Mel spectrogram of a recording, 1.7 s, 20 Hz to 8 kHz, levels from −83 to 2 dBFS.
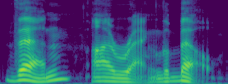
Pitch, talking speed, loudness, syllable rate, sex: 135 Hz, 175 wpm, -19 LUFS, 3.5 syllables/s, male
